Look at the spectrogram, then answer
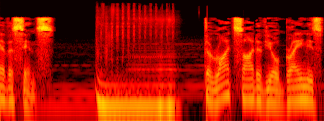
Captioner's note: electrical noise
